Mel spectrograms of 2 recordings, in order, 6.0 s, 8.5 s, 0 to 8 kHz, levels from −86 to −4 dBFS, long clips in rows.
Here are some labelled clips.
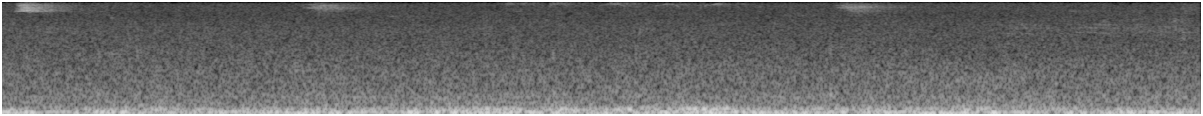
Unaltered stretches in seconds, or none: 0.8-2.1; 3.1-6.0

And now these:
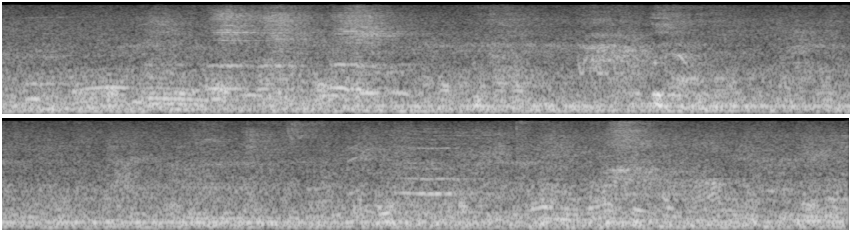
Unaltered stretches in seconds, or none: 0.0-8.5

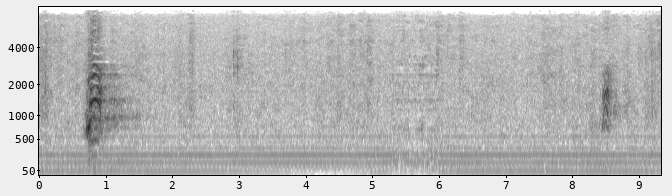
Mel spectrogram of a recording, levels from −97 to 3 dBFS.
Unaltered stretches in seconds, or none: 0.0-5.3; 6.0-9.3

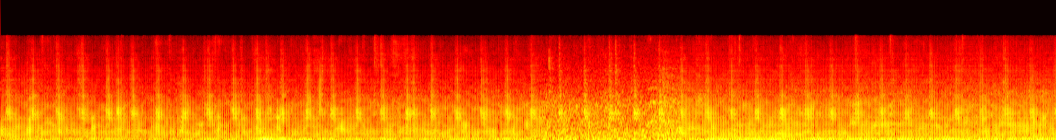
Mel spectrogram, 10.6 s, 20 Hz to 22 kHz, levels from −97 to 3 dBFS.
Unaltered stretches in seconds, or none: 5.4-6.8

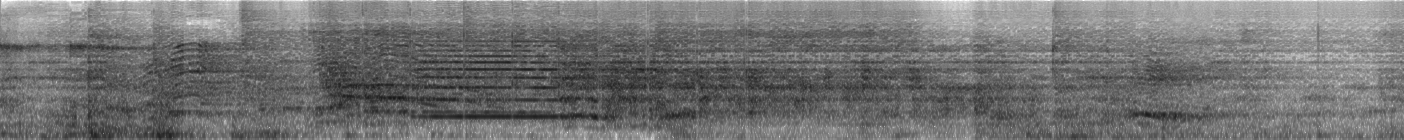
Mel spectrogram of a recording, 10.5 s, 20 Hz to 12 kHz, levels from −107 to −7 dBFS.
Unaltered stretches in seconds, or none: 0.8-4.2; 8.5-9.1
